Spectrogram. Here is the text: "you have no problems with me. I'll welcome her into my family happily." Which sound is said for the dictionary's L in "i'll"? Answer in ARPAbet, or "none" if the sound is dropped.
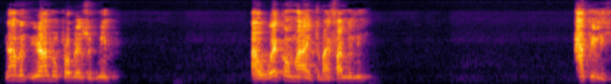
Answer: W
